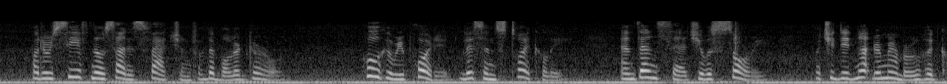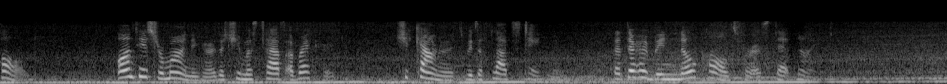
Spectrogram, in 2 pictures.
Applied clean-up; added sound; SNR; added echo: none; Idling / Engine starting / Accelerating, revving, vroom / Car; 3 dB; none.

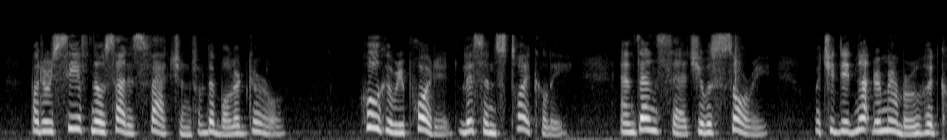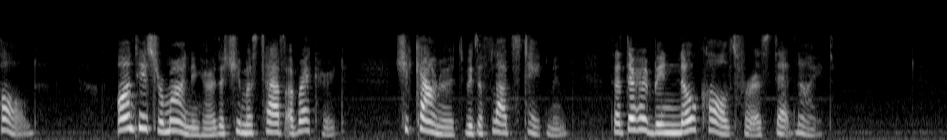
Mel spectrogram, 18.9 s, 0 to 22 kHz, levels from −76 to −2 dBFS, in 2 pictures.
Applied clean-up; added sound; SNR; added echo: none; none; none; none.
